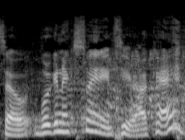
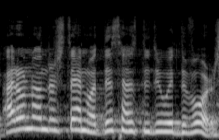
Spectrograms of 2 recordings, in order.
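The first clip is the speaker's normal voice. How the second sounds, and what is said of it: Imperfect imitated Brazilian accent. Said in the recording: “I didn't do the accent right, but she's Brazilian.”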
